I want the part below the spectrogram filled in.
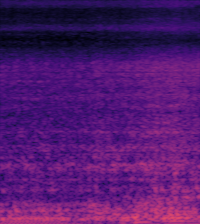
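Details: Maruti Suzuki Swift Dzire engine after full engine rework for oil consumption and smoke: soft, even low rumble rising gently with a light throttle blip, no knocks, ticks or rattles and no smoke; normal running.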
